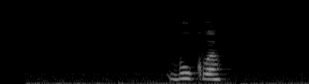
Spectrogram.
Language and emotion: Russian, neutral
